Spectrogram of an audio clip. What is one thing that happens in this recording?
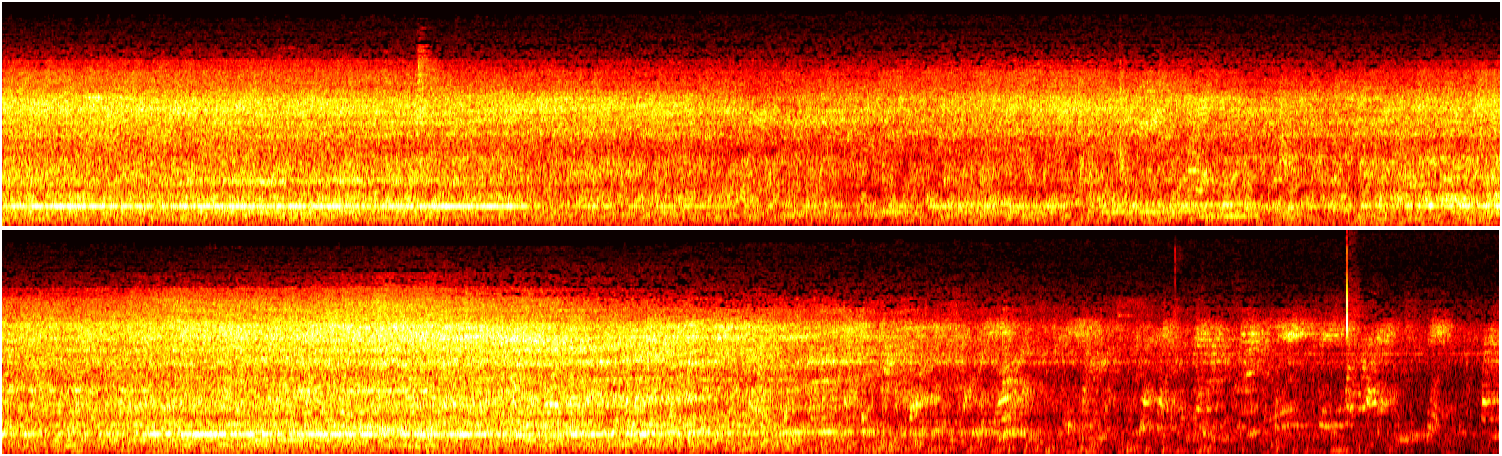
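A train rumbles past on the tracks, wheels clattering steadily.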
